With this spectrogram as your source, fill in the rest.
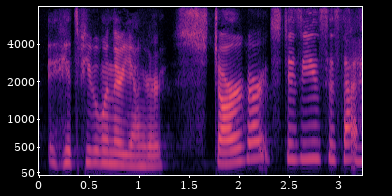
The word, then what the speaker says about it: Stargardt: Immaculate degeneration that hits people when they're younger star Garts disease is that how you say it okay it's spelled it's spelled s t a r g a r DTS okay star Garts and when and you were 10 and one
